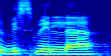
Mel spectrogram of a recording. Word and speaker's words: Bismillah: Now, Bismillah, this lam of Allah, in here Bismillah, because of a certain rule and condition, it will be pronounced with thin sound, Bismillah.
